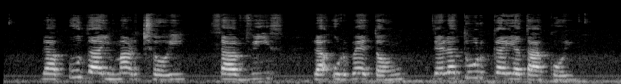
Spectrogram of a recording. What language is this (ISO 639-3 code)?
epo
